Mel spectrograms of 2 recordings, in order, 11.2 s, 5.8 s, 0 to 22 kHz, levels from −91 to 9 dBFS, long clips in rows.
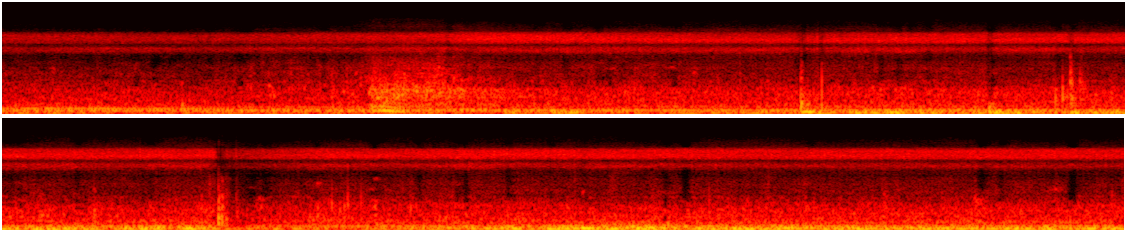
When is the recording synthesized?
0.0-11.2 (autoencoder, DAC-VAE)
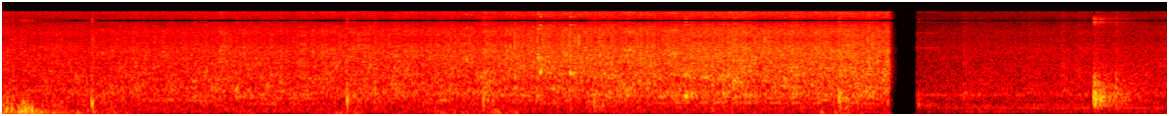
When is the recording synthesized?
none

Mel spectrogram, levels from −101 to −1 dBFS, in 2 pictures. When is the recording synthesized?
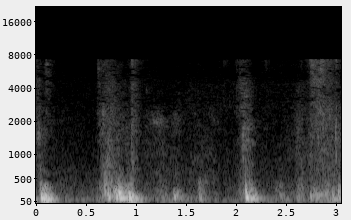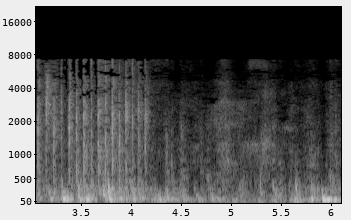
4.9-5.4 (codec, HILCodec)

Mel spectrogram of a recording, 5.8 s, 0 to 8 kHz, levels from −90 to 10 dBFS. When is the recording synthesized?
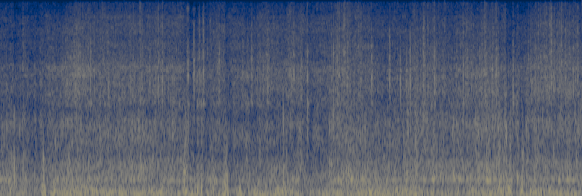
none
